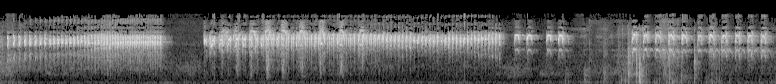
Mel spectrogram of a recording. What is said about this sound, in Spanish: Estamos escuchando al hornerito, el hornero.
